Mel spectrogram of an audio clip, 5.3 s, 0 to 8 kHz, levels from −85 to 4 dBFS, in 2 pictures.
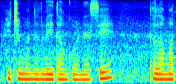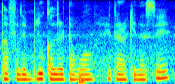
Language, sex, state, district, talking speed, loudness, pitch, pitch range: Nagamese, female, Mizoram, Aizawl, 160 wpm, -16 LUFS, 185 Hz, 180-195 Hz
